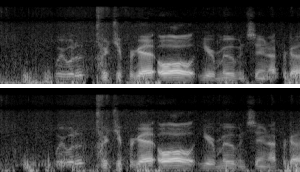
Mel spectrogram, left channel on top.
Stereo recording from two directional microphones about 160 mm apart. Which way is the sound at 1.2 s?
35° left (ahead or behind).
